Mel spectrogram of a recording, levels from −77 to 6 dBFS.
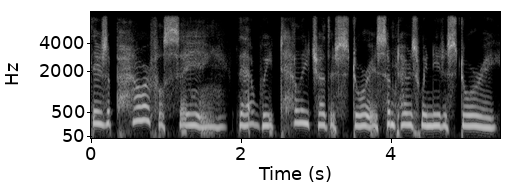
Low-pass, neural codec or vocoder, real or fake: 7.2 kHz; none; real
